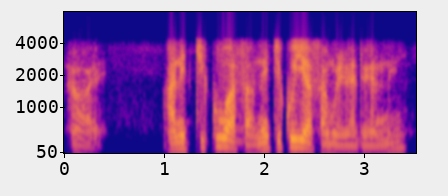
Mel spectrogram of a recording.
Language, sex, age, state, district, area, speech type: Goan Konkani, male, 30-45, Goa, Canacona, rural, conversation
